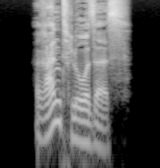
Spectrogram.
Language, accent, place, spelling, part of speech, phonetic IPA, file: German, Germany, Berlin, randloses, adjective, [ˈʁantloːzəs], De-randloses.ogg
- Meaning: strong/mixed nominative/accusative neuter singular of randlos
